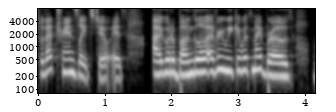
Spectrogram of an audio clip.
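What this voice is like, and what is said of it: Impression of a trendy LA guy. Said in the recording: “doing an impression of me? Because that sounded spot on”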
